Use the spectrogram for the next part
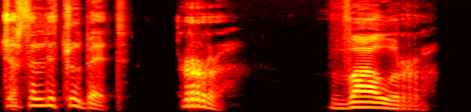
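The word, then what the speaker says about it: fawr: Now, hoyl vaur, the vaur bit is pronounced like the English word vow, but with that little bit of a rolling R at the end of it.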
